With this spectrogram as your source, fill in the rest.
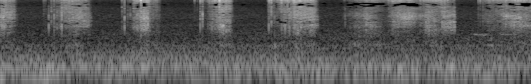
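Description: Long nails on both hands scratch and rub the rough surface of flat, solid outdoor concrete pavement. The result is a series of bright, scraping bursts of hiss that come in uneven strokes. A steady low rumble runs underneath throughout.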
